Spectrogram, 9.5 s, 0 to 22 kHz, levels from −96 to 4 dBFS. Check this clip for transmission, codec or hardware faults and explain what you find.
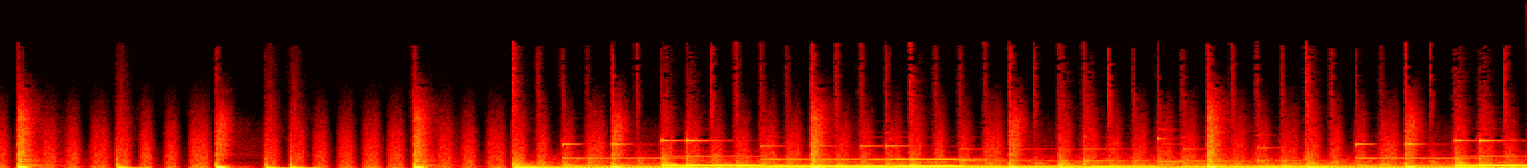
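Nothing stood out on listening to this clip.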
